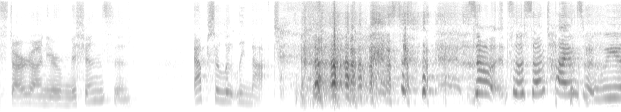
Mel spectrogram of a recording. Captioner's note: laughter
